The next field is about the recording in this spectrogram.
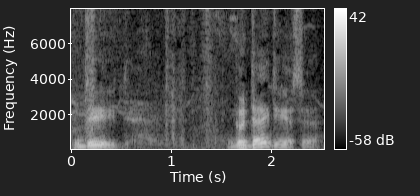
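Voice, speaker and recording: An actor playing a reserved, deferential land agent in a radio drama, formal and clipped, with a husky, gravelly voice. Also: male voice, lowish voice, wildly swooping pitch, a little slow, a little hiss or hum. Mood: formal, guarded. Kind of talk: British radio drama acting.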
